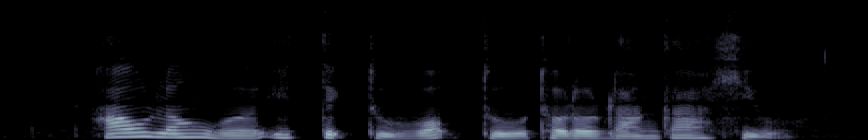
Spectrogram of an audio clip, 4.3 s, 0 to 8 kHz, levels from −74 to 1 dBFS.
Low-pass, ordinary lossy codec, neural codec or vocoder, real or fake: none; none; none; real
